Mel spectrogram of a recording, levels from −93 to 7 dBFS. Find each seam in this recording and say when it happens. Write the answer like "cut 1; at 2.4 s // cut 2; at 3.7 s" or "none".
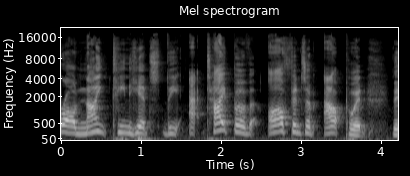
none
